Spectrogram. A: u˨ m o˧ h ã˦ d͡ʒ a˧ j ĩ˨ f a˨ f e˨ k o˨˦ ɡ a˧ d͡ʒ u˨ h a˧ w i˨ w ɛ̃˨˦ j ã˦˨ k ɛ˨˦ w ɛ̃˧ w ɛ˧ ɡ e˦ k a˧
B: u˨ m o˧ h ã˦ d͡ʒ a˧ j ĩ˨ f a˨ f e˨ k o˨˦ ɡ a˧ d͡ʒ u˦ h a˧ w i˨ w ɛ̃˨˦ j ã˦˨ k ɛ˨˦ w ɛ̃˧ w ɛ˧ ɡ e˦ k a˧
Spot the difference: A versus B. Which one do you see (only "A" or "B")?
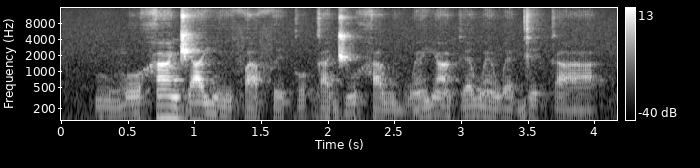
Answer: B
